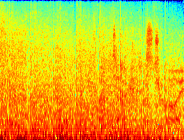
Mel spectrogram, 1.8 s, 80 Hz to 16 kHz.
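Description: A target explodes in the Ace Combat 7 video game: a loud, dense, continuous roar of blast and rumble fills the short moment, with a voice speaking over it.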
